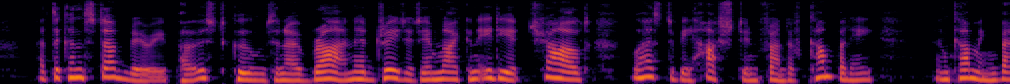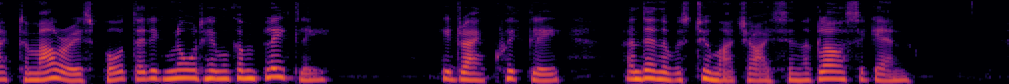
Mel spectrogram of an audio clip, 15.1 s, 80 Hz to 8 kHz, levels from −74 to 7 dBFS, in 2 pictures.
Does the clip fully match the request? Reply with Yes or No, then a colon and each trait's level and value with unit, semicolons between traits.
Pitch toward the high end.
Yes: high, 200 Hz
